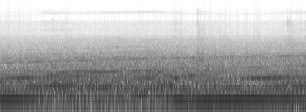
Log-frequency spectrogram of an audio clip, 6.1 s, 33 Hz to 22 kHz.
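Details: SN61 DDE E210, driving on a dead run back to MB: heavy low rumble with a thin high turbo whine on top and faint cooling fan roar; cause unclear.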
